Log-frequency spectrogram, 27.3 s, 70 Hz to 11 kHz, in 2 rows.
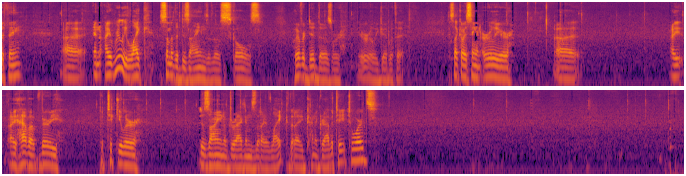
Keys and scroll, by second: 4.3 s, 22.3 s.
